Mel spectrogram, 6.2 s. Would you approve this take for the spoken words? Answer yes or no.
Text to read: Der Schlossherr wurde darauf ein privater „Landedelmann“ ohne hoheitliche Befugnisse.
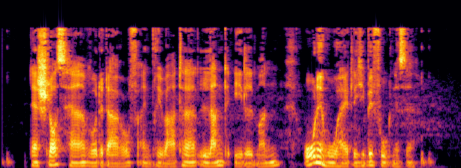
yes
